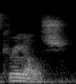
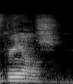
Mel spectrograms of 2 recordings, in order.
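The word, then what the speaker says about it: Greenhalgh: And it's spelled Greenalgh, but I think it's Greenalge. – Again, the pronunciations like Welsh words and Irish words and Scottish words are weird. So. – Yeah, so it's Greenalge.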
